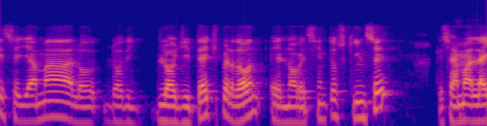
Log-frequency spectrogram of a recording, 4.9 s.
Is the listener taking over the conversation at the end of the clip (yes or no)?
no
